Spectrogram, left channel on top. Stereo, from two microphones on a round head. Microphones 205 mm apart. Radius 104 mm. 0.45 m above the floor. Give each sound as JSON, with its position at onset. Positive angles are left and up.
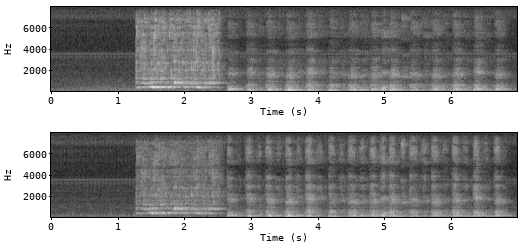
{"t": 1.3, "sound": "dripping", "side_deg": 30, "distance_m": 2.0}
{"t": 2.6, "sound": "breathing", "side_deg": -60, "distance_m": 3.5}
